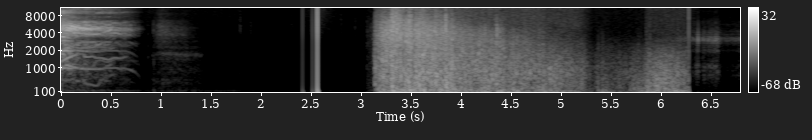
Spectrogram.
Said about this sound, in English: And all of a sudden, the music stops, and he's standing in the ring, and the lights go out, and there's a spotlight on him. Cody Rhodes pyro hits.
